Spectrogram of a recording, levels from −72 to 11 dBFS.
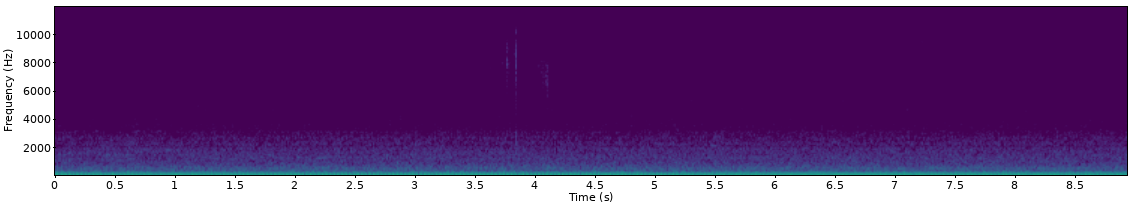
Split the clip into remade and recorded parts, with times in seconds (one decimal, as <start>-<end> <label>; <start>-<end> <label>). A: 0.0-1.0 remade; 1.0-8.9 recorded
